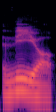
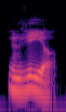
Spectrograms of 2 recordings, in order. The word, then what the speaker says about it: δύο: But this is pronounced dio in Greek. Δύο.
